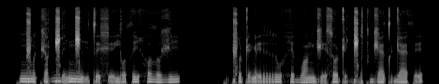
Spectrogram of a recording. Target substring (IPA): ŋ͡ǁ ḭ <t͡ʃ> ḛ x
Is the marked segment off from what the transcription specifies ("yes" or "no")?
yes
